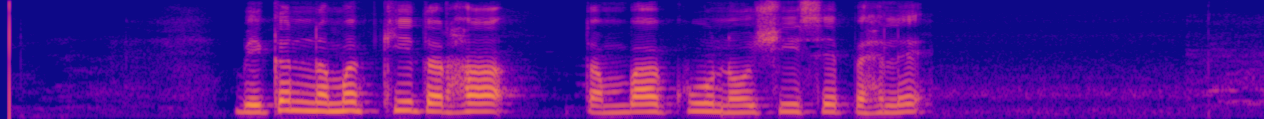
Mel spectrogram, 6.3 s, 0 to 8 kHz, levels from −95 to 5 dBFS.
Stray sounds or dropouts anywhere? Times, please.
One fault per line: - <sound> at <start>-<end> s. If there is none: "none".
none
